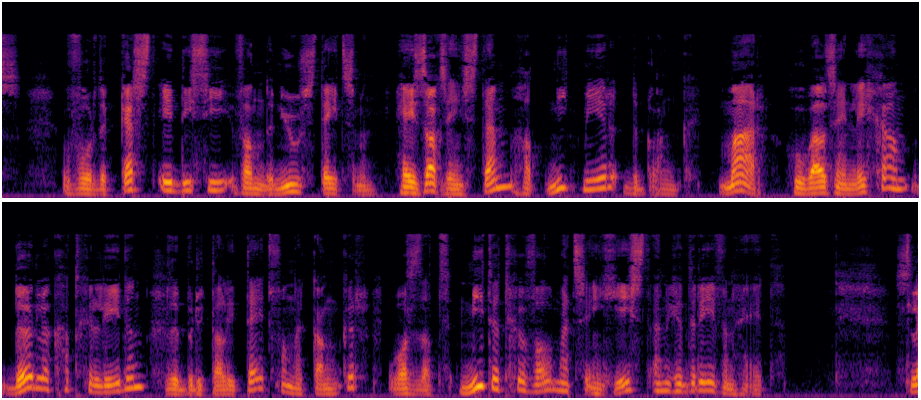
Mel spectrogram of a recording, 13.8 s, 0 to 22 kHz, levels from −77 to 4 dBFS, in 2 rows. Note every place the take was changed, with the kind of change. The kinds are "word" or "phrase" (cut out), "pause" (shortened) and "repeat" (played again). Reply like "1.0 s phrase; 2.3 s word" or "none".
2.9 s pause; 3.3 s phrase; 4.8 s phrase; 5.3 s pause; 8.1 s word; 9.7 s pause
